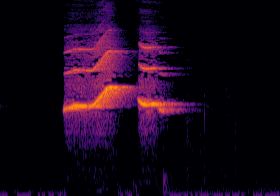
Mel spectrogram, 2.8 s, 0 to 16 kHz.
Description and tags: Turn Round-Look Back
A stereo recording of a sheepdog whistle command.Turn round means that the dog has missed some stock and needs to retrieve them. Rode NT4 > FEL battery pre-amp > Zoom H2 line in.
sheepdog, stereo, whistle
